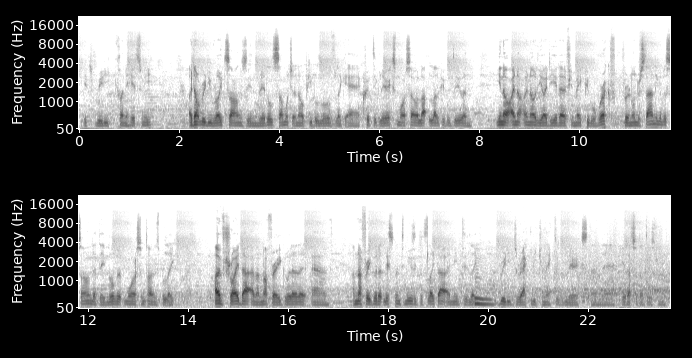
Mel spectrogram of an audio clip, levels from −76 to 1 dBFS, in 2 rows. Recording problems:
chatter from many people; noticeable; throughout; 15 dB below the speech
hiss; faint; throughout; 20 dB below the speech

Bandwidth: 15 kHz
